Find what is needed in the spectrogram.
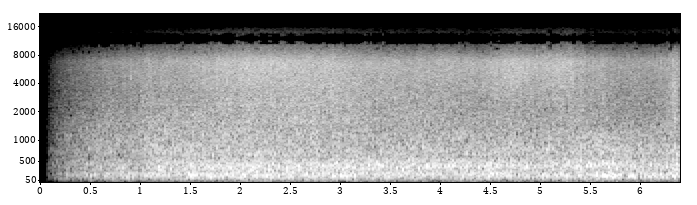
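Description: Steady rushing sound of ocean surf, fading in over the first second and then holding level.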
